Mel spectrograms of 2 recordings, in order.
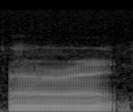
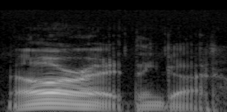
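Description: First: Said in the usual way. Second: Loud, relieved all right; relieved cheer. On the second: Real, not acted. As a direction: let the tension go in a burst. Relieved after winning match.

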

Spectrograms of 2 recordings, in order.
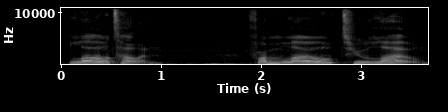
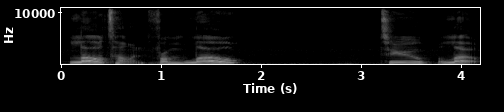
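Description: Both takes have the same delivery.

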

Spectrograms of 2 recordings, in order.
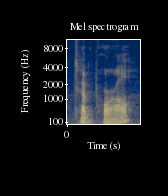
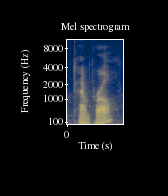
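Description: First: "temporal" with the middle syllable stressed, tem-POR-al; alternate pronunciation. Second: Said in the usual way. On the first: Shown as a demonstration. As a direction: give "temporal" a full POR sound. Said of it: "Some people pronounce that temporal". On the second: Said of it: "That's also a correct pronunciation".

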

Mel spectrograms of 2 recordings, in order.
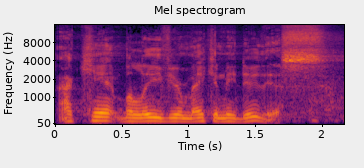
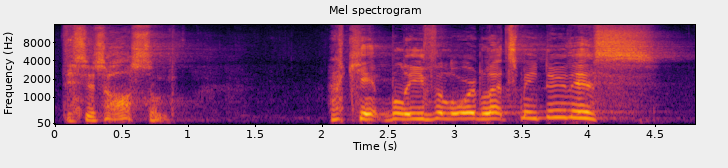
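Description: First: Grouse under your breath; mock grumbling. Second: Mock delight. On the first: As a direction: worker forced into a bad day's task, sulky. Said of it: "other days it's like". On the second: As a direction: gush about a great job day. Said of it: "some days it's like".

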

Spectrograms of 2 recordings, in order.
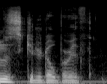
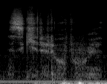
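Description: First: Said in the usual way. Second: Voiceless whisper to oneself. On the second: Real, not acted. Player readies self to enter dark room, whispering. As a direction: whisper it under the breath.

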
